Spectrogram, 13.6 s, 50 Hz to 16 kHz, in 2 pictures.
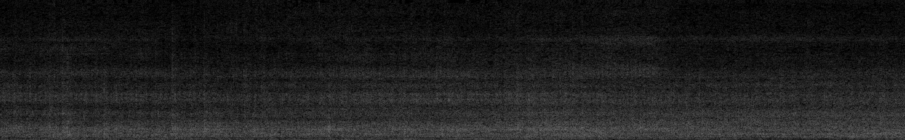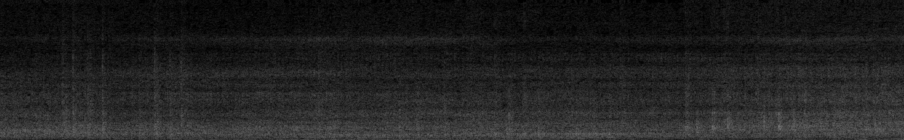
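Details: Old Lima Class 40 model locomotive in BR green, after repair with a completely replaced motorised chassis (original front bogie faulty, wouldn't run): quiet even motor hum, soft wheel clicks on track, no surging; pulls away slowly, normal smooth running.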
